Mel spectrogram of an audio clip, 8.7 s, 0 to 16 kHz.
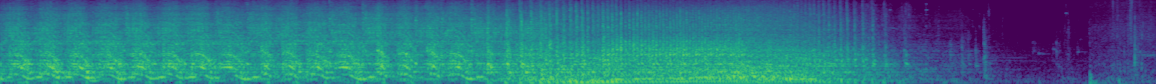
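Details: ASV PT-100 forestry track loader diesel, which died while mulching, fuel system air-purged, glow plugs used after a cool night; even starter cranking about four turns a second, then catches and runs up before shutting down; healthy start.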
